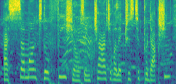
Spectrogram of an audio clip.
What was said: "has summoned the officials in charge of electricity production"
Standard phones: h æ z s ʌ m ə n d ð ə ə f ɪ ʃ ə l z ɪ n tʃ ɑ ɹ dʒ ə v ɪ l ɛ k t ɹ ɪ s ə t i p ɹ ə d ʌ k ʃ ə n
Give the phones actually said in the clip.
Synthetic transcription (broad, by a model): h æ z s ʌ m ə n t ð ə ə f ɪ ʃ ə l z ɪ n tʃ ɑ ɹ dʒ ə v ɪ l ɛ k t ɹ ɪ s ə t i p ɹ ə d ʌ k ʃ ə n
